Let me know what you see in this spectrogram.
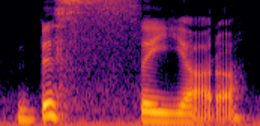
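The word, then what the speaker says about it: بالسيارة: So in that word, we don't even pronounce the lam. As-sayyara. So if you have a letter or a word before it, it connects to that sin. Bis-sayyara.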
